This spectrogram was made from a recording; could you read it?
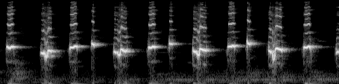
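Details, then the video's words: Sooty-headed bulbul (trucukan) singing energetically, played as a lure. Crisp whistled notes, some level and some swooping down, follow one another about three times a second. "SUARA trucukan gacor ROPEL PANJANG pancingan trucukan agar bunyi"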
